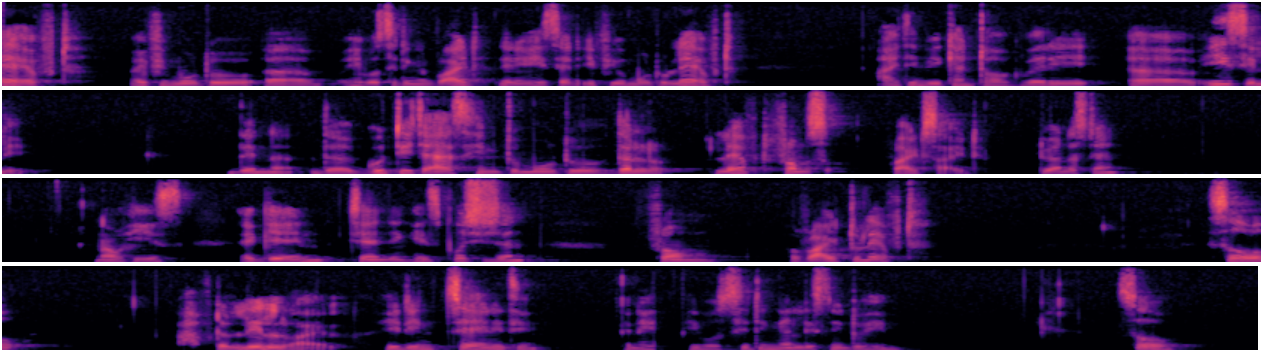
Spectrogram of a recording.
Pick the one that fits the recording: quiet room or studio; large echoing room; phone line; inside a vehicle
large echoing room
